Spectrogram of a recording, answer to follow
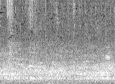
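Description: Steady outdoor street noise with the faint voices of a crowd further off.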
